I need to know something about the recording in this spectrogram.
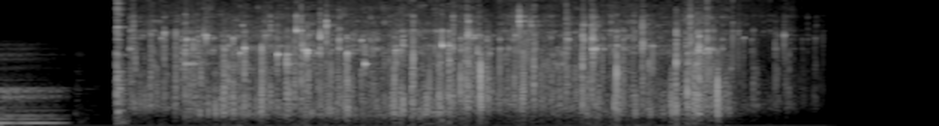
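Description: Dominoes clatter rapidly as they topple in a long chain.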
